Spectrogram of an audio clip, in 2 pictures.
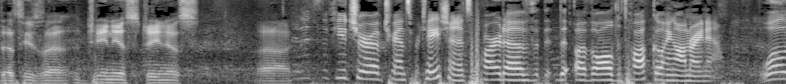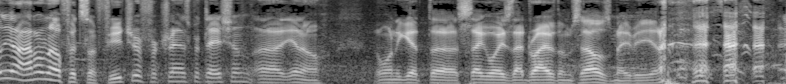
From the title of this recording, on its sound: The Tech Cat Live From CTA'S Innovate! and Celebrate 2016.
